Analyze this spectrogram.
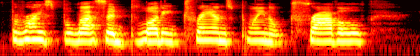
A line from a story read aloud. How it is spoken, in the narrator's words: he groaned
